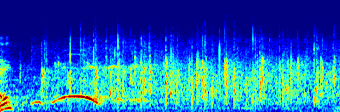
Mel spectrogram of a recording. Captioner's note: applause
